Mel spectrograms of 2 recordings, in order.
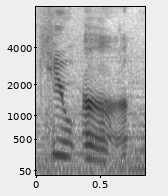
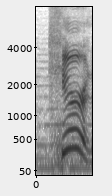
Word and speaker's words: Cure: it's not Q-er. Q-er, herder, Q-er. No, tasteless. Cure? Cure. That's it. That's how you say it.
